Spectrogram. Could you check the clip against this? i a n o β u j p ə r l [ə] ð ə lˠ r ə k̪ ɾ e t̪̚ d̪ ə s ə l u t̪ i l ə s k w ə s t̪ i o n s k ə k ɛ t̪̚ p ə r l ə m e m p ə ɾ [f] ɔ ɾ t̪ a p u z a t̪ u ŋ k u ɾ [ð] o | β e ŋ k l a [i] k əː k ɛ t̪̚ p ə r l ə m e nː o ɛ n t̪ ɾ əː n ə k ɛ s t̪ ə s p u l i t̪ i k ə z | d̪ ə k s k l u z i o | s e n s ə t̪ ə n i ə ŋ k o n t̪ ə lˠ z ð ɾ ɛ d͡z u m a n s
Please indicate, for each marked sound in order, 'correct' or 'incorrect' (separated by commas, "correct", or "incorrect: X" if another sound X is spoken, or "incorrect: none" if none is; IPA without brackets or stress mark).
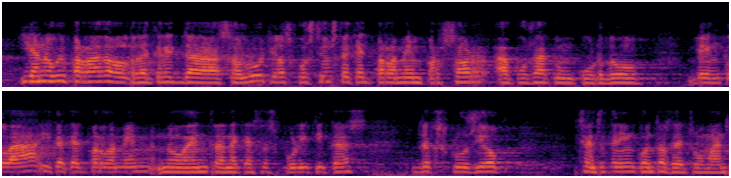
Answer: incorrect: a, incorrect: s, correct, correct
